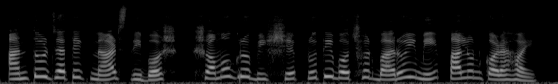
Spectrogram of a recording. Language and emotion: Bengali, neutral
